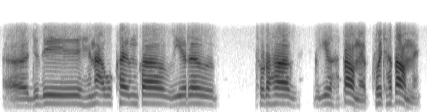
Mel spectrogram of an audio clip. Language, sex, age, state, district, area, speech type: Santali, male, 30-45, West Bengal, Birbhum, rural, conversation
